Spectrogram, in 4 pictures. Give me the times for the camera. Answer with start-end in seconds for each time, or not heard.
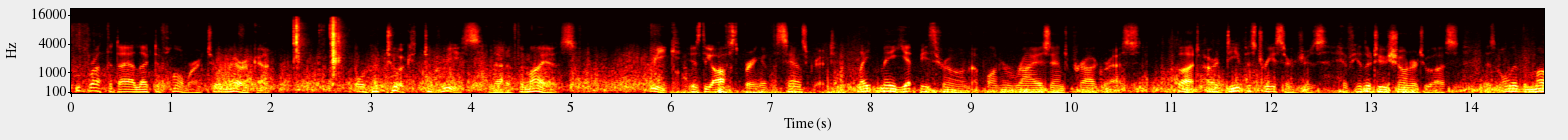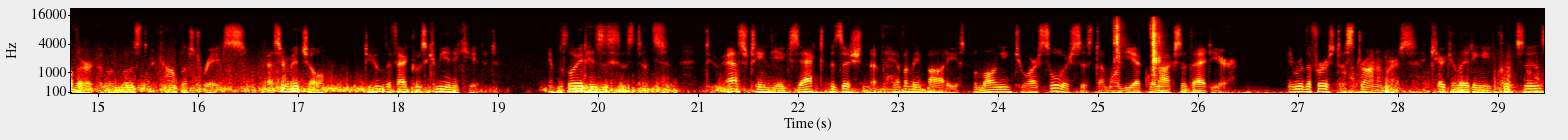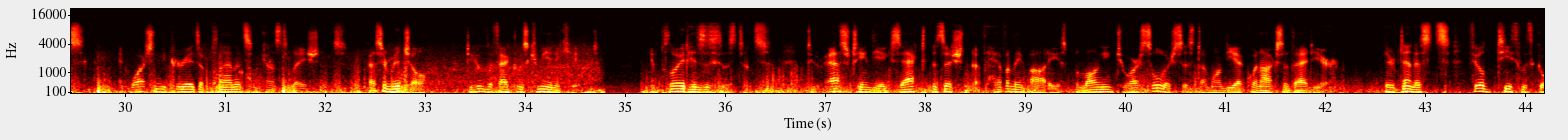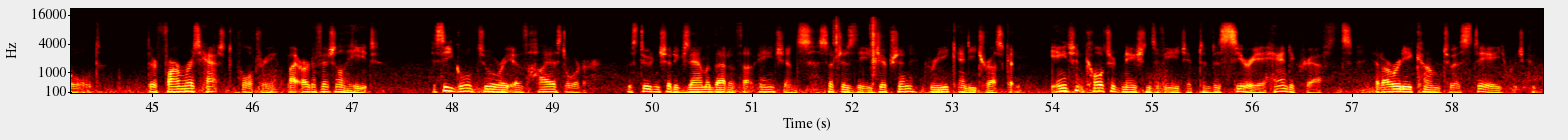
2.2-2.8, 25.1-25.6, 51.8-52.3.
